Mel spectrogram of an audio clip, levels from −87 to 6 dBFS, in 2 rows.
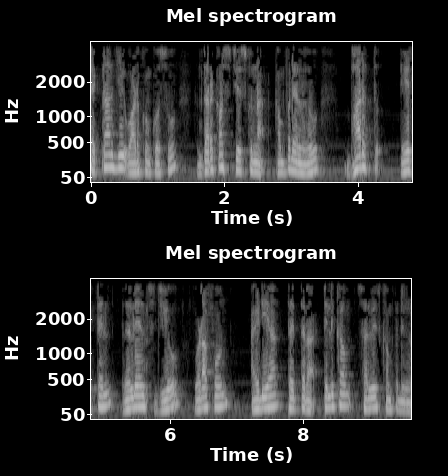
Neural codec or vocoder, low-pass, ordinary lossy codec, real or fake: none; 3.6 kHz; none; real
